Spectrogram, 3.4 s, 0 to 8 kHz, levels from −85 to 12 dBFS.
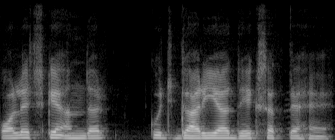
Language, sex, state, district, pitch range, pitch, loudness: Hindi, male, Assam, Sonitpur, 135-145 Hz, 135 Hz, -20 LUFS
